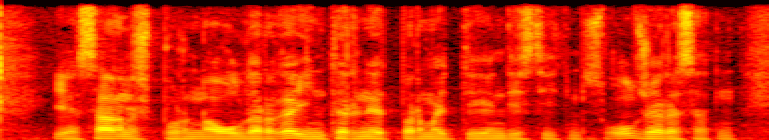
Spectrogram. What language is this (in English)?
Kazakh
